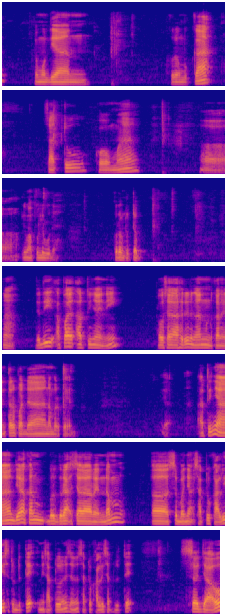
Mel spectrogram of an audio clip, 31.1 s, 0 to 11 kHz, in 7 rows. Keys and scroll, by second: 2.6 shift+9, 5.9 1, 9.7-10.5 typing, 12.4 shift+0, 19.5 Return.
